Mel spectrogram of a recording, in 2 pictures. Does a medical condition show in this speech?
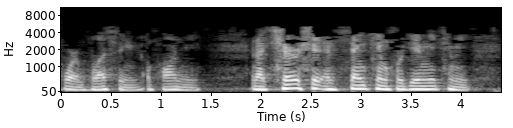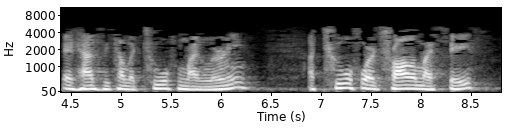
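Yes: cleft palate; congenital cleft palate.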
